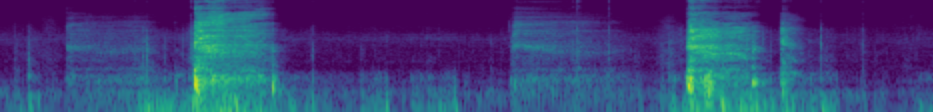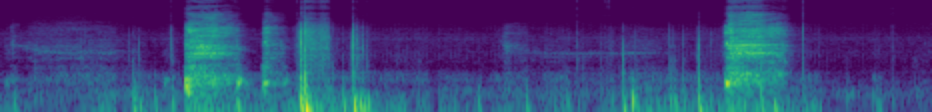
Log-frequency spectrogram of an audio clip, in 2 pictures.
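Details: Four separate harsh, wet-sounding coughs with quiet breathing between them, in a small room, from a person with a cold, runny and blocked nose. The fit came on during aroma inhalation and made the lungs painful; cough.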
